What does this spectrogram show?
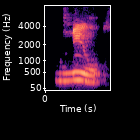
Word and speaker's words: knew: read as new right the k should be silent right so if i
